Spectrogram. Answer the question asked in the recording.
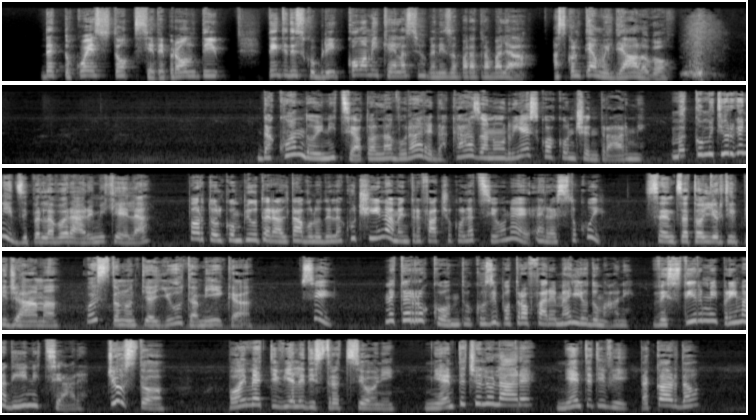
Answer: Porto il computer al tavolo della cucina mentre faccio colazione e resto qui.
